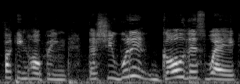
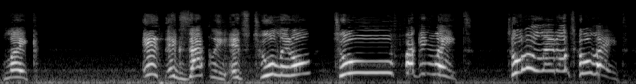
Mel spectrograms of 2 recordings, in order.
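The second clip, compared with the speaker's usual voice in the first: much higher and louder, spitting each word; furious rant; 8 semitones higher, 5 dB louder than usual. Real, not acted. Vlogger raging at Adian's late regret, furious and loud. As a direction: hammer "too little, too late" in real outrage.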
